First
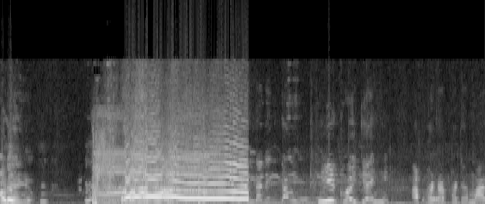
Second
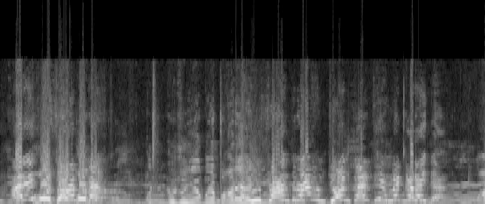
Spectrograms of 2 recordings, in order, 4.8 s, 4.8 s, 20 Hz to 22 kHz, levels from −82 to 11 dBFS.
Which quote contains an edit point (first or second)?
first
